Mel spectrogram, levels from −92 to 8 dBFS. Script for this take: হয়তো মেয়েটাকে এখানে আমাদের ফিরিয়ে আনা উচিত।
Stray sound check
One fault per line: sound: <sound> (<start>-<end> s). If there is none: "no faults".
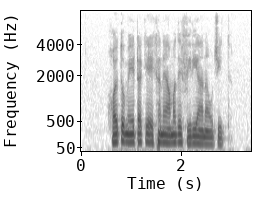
no faults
